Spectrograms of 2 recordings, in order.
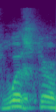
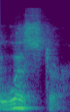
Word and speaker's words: Worcester: It doesn't look like the way it's spelled that it should be the way they say it. Yeah. They pronounce it Worcester.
